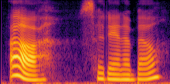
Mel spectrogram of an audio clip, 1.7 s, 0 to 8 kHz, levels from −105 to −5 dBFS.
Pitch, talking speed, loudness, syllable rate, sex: 205 Hz, 105 wpm, -19 LUFS, 4.0 syllables/s, female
